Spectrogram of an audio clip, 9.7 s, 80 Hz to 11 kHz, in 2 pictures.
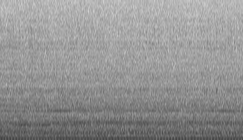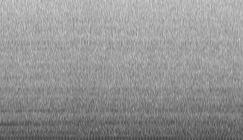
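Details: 2008 Homelite GC1800A 1800 W generator after carburetor pilot jet opened up, about 10 minutes running with choke wide open: steady, even hum at constant pitch, no surging, hunting or misses; normal running.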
